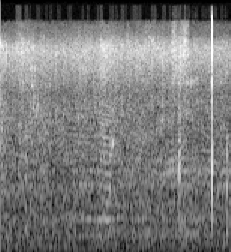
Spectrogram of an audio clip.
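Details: Honey bee buzzing: a faint, steady hum runs low through the clip under a hissy background, with a sharp click near the end.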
